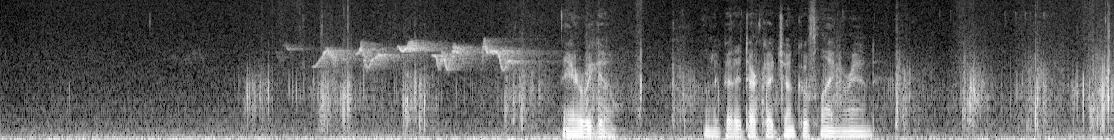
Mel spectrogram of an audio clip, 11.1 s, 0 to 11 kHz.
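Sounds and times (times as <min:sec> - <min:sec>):
low background noise: 0:00.0 - 0:11.1
footsteps: 0:02.4 - 0:11.1
Scarlet Tanager song with hoarse burry phrases: 0:02.7 - 0:08.9
speech: 0:05.7 - 0:06.2, 0:07.0 - 0:08.8.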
